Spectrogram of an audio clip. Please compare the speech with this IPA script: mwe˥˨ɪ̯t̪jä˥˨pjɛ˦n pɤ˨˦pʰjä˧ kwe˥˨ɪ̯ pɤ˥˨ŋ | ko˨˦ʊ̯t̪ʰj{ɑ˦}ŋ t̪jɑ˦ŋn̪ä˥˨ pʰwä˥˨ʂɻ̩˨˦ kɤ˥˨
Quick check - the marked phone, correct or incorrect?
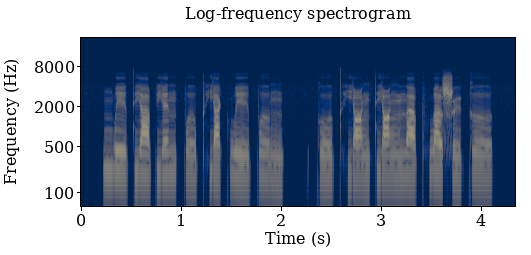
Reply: incorrect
